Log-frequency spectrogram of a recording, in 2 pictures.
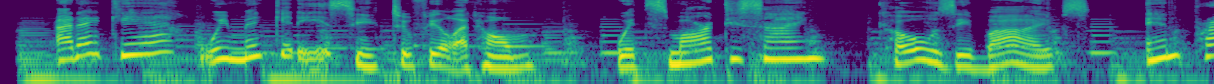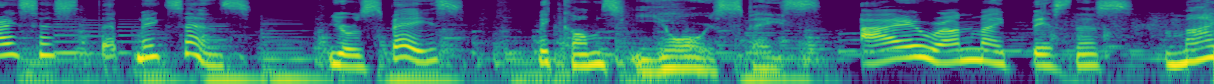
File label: Commercial; vo Commercial Demo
